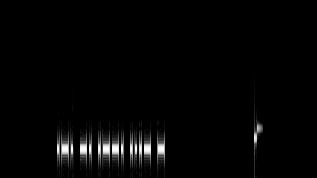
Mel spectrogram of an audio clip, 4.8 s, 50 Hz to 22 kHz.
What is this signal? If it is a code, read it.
Morse code, heard as a keyed tone, about 36 wpm, 700 Hz. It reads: RNPVT
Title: Code Groups - 5 Letters - 35wpm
